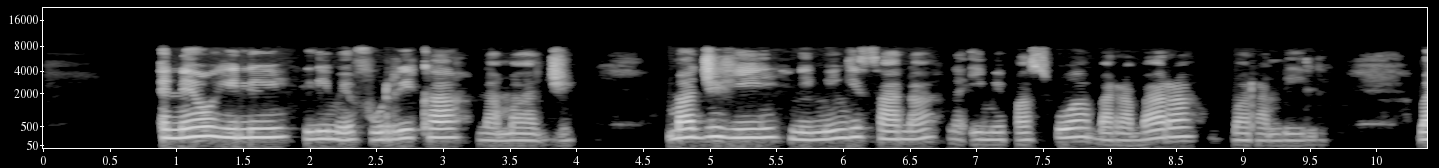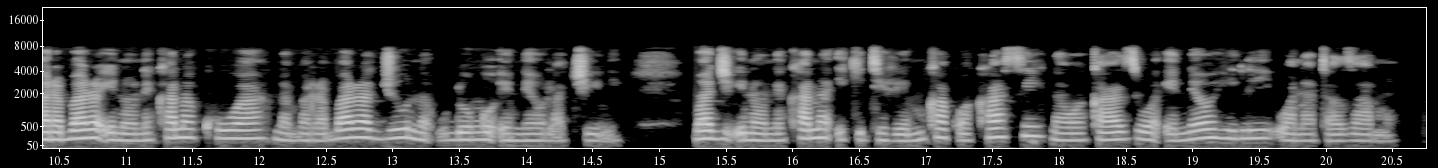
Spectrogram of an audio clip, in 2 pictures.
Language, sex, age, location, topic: Swahili, female, 50+, Kisii, health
